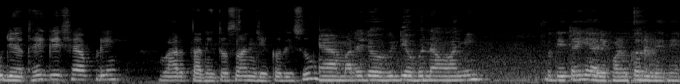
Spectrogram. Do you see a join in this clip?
yes; 1 cut; at 3.2 s

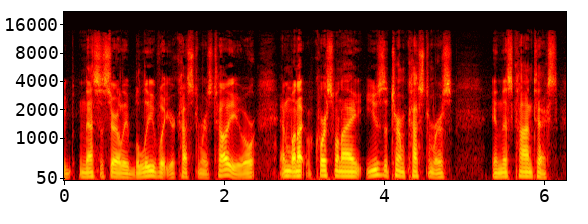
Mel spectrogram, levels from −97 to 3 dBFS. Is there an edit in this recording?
no; 0 cuts

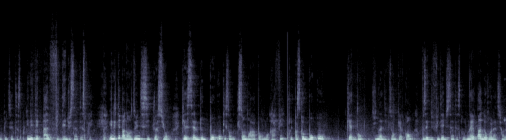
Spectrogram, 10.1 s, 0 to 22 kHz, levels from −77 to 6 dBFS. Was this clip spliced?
yes; 1 cut; at 5.8 s

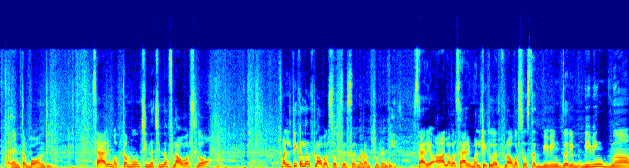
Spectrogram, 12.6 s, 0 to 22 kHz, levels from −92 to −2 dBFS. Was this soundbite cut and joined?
no; 0 cuts

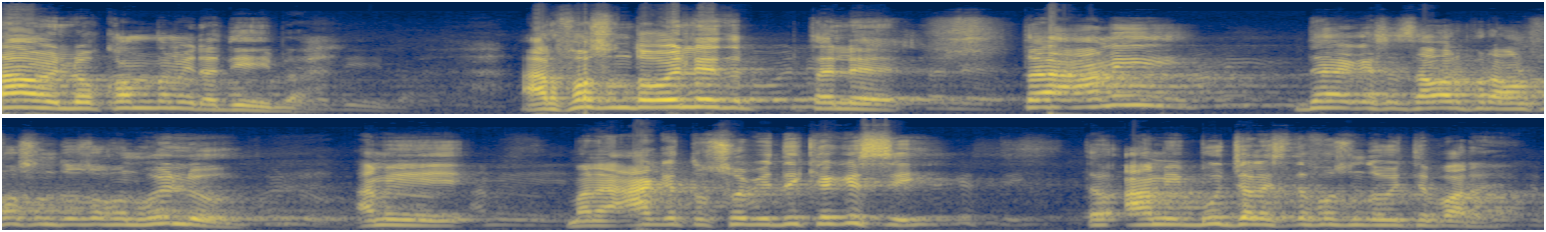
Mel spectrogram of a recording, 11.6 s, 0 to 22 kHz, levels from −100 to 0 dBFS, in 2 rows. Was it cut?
no; 0 cuts

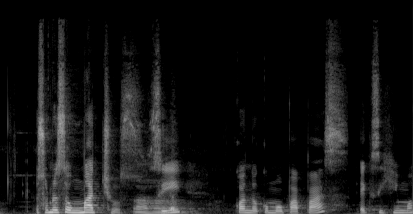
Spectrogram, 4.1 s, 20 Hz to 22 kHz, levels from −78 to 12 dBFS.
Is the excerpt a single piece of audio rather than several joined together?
no; 1 cut; at 2.2 s

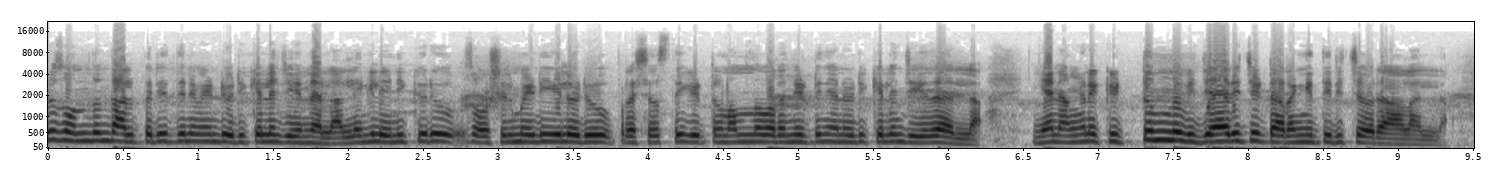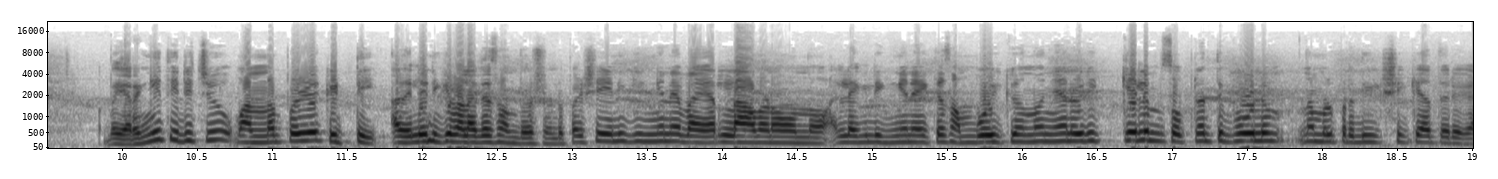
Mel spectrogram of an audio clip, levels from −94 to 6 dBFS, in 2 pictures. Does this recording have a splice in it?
no; 0 cuts

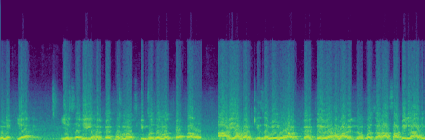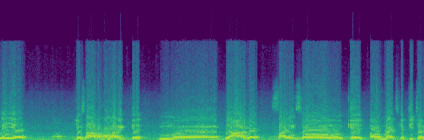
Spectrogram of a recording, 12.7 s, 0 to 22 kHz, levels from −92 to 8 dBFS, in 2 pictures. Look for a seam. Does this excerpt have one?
yes; 1 cut; at 3.1 s

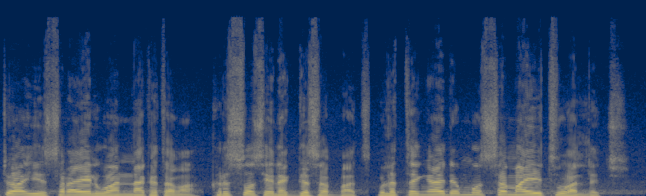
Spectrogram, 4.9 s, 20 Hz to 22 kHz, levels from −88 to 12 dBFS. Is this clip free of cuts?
no; 2 cuts; at 1.5 s, 2.8 s

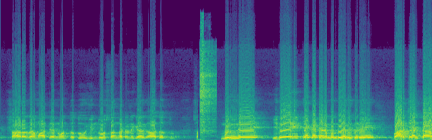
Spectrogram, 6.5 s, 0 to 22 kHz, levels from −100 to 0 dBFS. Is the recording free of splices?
no; 1 cut; at 2.9 s

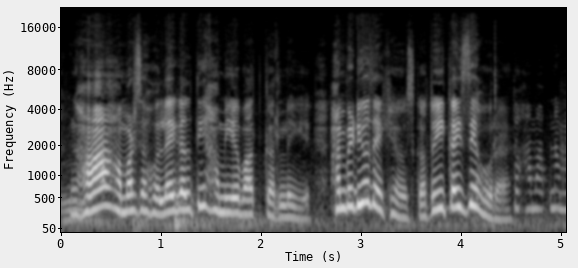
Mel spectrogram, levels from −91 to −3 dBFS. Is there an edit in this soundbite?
no; 0 cuts

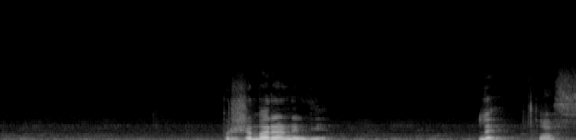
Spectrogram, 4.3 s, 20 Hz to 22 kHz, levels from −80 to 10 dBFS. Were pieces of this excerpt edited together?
yes; 1 cut; at 1.1 s

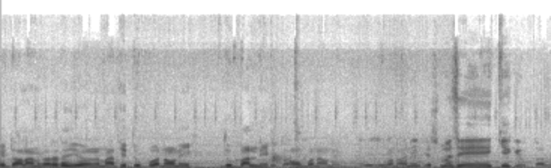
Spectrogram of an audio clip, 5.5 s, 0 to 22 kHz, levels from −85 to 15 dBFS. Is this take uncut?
yes; 0 cuts

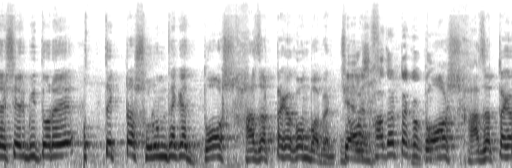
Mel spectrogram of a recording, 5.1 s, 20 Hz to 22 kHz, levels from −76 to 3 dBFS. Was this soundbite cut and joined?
yes; 1 cut; at 1.0 s

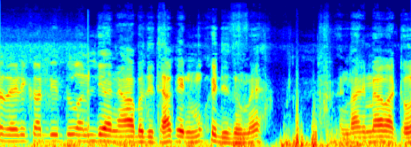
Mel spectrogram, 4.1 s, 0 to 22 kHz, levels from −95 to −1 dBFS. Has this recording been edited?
yes; 1 cut; at 0.9 s

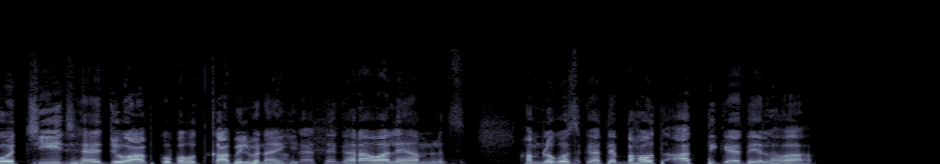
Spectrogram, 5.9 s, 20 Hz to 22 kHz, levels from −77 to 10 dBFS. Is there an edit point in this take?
yes; 1 cut; at 2.0 s

